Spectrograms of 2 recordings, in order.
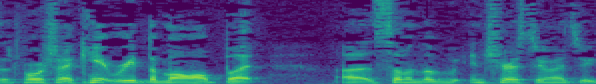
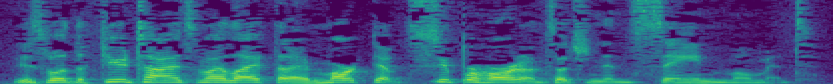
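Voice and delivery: normal talking voice

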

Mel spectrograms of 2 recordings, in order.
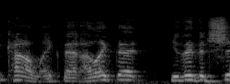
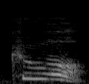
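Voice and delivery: long-drawn, higher "cool" sliding down; underwhelmed reaction; 6 semitones higher than usual. Acted. Reacting to a manga ending, mock-impressed. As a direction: stretch it out like a mock-impressed viewer.

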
